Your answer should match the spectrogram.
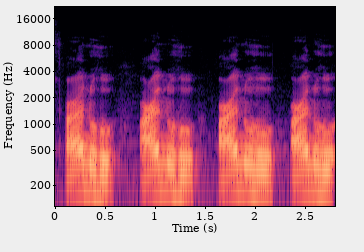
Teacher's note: عین کی آواز جو ہے وہ حلق کے درمیان والے حصے سے نکلتی ہے۔ عین اور حمزہ یہ دو حروف ایسے ہیں جن کی آوازیں آپس میں ایک دوسرے کے ساتھ ملتی ہے، تو عین کی آواز کو آپ نے حلق کے درمیان والے حصے سے نکالتے ہوئے اس کو پڑھنا ہے، عنہ عنہ عنہ عنہ۔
